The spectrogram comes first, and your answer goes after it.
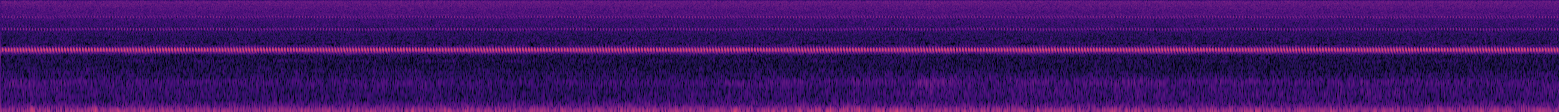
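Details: Tree cricket chorus from Oregon's Willamette Valley, a continuous shrill trill at a fixed high pitch that never pauses, with fainter higher overtones and low background rumble.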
